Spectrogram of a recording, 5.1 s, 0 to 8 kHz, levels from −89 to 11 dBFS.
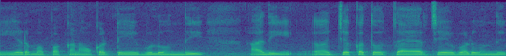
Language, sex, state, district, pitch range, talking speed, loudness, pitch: Telugu, female, Telangana, Mahabubabad, 175-185 Hz, 120 wpm, -16 LUFS, 180 Hz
